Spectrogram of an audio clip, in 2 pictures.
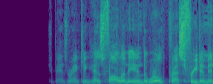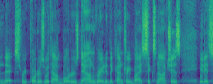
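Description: A middle-aged man speaks calmly and steadily, close to a microphone.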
